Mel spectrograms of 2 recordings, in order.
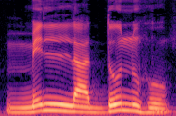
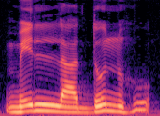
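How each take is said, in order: No difference in how they are said.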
